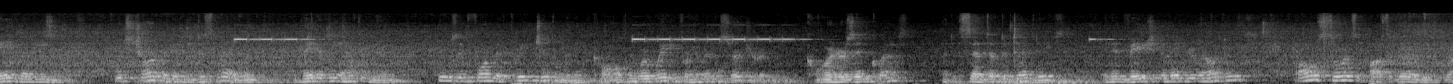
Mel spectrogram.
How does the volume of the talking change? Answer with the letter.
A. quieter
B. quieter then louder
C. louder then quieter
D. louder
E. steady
E.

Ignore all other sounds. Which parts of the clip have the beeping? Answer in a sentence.
The beeping can be heard from 1.4 to 3.1 s, from 5.3 to 8.0 s and from 9.9 to 11.0 s.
